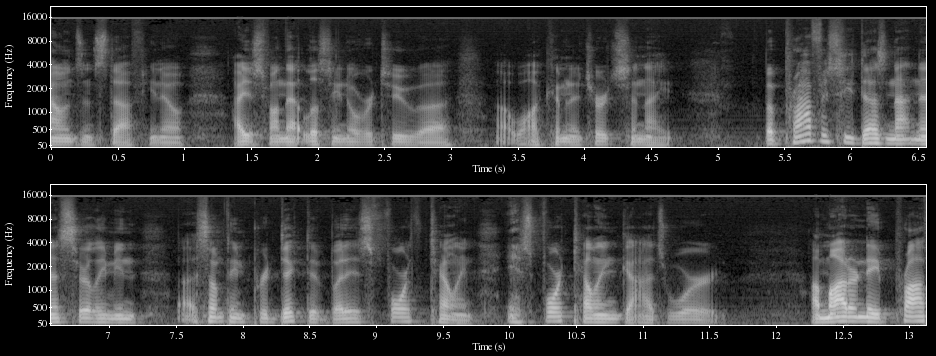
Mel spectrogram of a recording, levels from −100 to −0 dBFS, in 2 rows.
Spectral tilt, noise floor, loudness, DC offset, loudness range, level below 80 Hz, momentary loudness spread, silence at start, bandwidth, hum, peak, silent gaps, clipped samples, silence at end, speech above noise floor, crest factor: -6 dB/octave; -52 dBFS; -29 LUFS; under 0.1%; 5 LU; -50 dBFS; 15 LU; 0 s; 16 kHz; none; -4 dBFS; none; under 0.1%; 0 s; 23 dB; 24 dB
